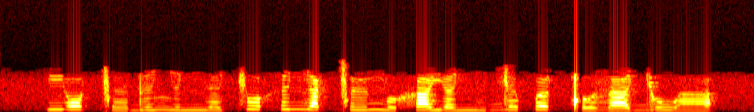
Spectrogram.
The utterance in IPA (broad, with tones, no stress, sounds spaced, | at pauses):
j ɔ˧ ǀ ɛ̤˩ d ɪ˩˧ ʎ ɪ˩ ɲ ɛ̤˩ c ʊ˧ h ɪ˥ ɲ a˧ ǀ y˩˧ ŋ ʊ˩ x a˧ j ɛ˩ ɲ i̤˩˧ ɟ ɛ̤˥ p œ˥ ǃ ʊ˩ z a˩˧ ɟ ʊ˧˥ w a̤˩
